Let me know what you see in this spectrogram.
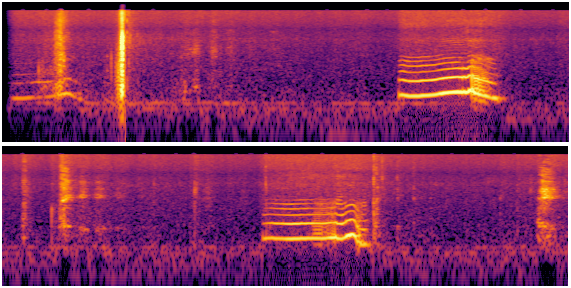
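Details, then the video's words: A sleeping cat snoring cutely. Two drawn-out, whistling, nasal snores about a second long come roughly four seconds apart, with a fainter one at the start and sharp clicks between them. A low steady hum fills a quiet room. "Кошка мило храпит"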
